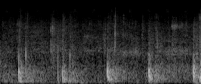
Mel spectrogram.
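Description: Footsteps on a hard concrete floor: about five even steps at a walking pace.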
